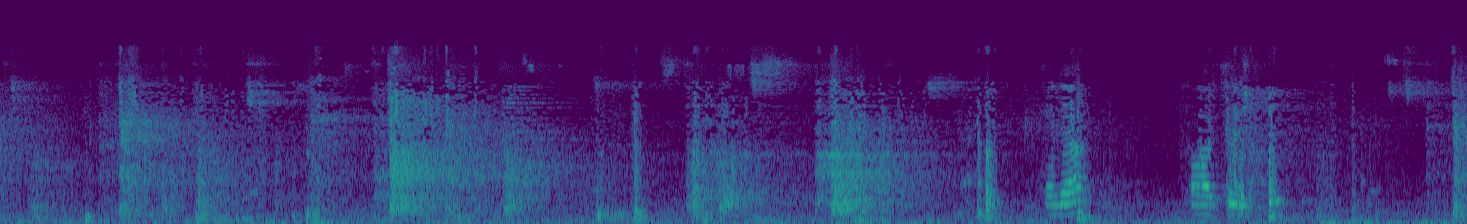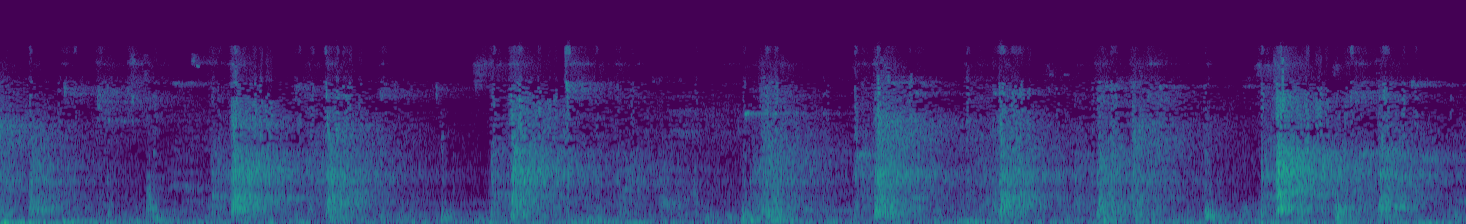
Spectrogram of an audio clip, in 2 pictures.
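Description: A squash ball smacks against racquets and walls in an echoing court.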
